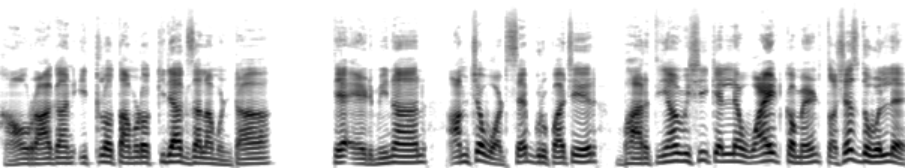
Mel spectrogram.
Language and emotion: Goan Konkani, angry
